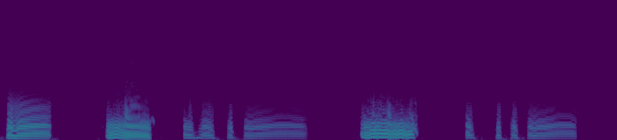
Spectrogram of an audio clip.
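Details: Chip the pug asleep and snoring: deep, buzzing, vibrating breaths alternate with short choppy snorts, the cycle coming about every three seconds in a quiet room.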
